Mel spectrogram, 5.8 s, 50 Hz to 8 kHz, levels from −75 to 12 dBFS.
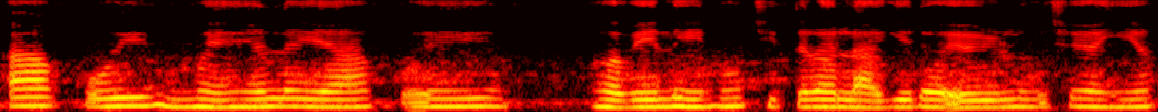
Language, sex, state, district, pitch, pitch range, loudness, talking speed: Gujarati, female, Gujarat, Gandhinagar, 205 Hz, 195-215 Hz, -16 LUFS, 115 wpm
